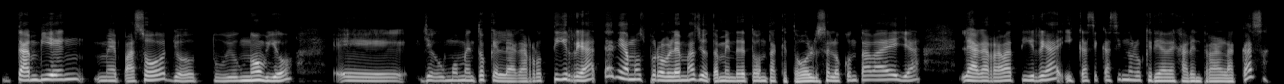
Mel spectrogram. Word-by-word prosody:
también 220 +4 +3
me 175 0 -3
pasó, 200 +9 +1
yo 160 -5 -2 0.2
tuve 160 +1 -2
un 175 +2 +2
novio, 185 +3 +4 0.4
eh, 165 - -2
llegó 185 -2 -5
un 175 - -4
momento 185 +2 -2
que 180 - -1
le 150 -1 +1
agarró 145 +4 -3
tirria, 205 0 +1
teníamos 260 -11 0
problemas, 190 +1 +3
yo 210 -4 +2
también 160 +2 0
de 165 0 +3
tonta, 170 0 -1
que 140 - -6
todo 150 +3 +3
l 155 -1 +3
se 180 +5 -2
lo 165 - +1
contaba 205 +3 -3
a 215 - +1
ella, 210 -1 -1 0.4
le 190 - +1
agarraba 175 +1 +3
tirria 200 +7 0
y - - -5
casi, 175 +5 -6
casi 190 +3 -8
no 215 -1 -1
lo 195 - -3
quería 165 -2 +1
dejar 155 -1 0
entrar 150 -1 0
a - - +1
la 145 0 0
casa. 340 - -5
180 Hz, 200 wpm, -21 LUFS, 165-205 Hz, 0.4 s, novio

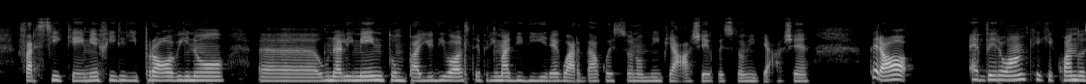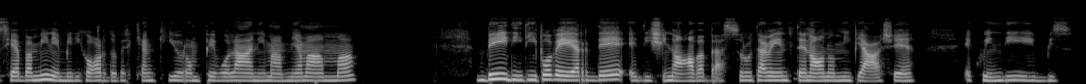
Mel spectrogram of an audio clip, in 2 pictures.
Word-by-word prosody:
far - - +1
sì 200 -5 -4
che 175 - -6
i 165 - -3
miei 180 +2 -1
figli 185 -2 -5
provino, 185 0 +1 0.3
uhm, 170 -1 -3
un 185 0 +1
alimento 190 +1 +2
un 180 -1 -1
paio 175 +1 -2
di 185 +1 -3
volte 180 0 0
prima 180 +1 0
di 180 0 -4
dire: 170 0 -3
"Guarda 160 -1 -1
questo 170 +1 -8
non 165 -1 -5
mi 165 0 -5
piace, 160 -1 -3
questo 155 0 -8
mi 155 0 -6
piace." 155 0 -6 0.5
Però - - +7 0.6
è 220 - -3
vero 210 +1 0
anche 225 +3 +2
che 205 -1 -9
quando 200 0 +2
si 195 +1 -4
è 190 - 0
bambini 200 +4 +3
e - - -2
mi 175 0 -3
ricordo 180 -1 -2
perché 180 0 -7
anch'io 185 +2 -4
rompevo 180 0 -4
l'anima 175 -1 +1
a - - -2
mia 175 +1 -2
mamma. 180 +2 +2 1.2
Vedi, 220 +1 +6
tipo, 210 +2 +2
verde 205 +1 +4
e 180 - -6
dici: 175 0 -1
"No, 175 -2 +3
vabbè 180 0 -3
assolutamente 190 -1 0
no, 175 -1 +5
non 180 0 -2
mi 180 0 -1
piace." 170 +2 0 0.4
E 205 - -8
quindi 185 0 -3
bis 170 0 -9
180 Hz, 165 wpm, -25 LUFS, 170-190 Hz, 1.2 s, Però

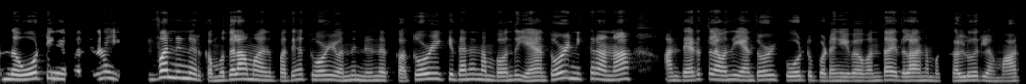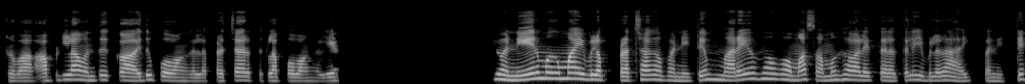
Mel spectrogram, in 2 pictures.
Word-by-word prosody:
அந்த 240 0 +2 0.2
ஓட்டிங்க 275 -1 +2
பார்த்தீங்கன்னா. 315 0 -2 0.4
இவ 230 - +7
நின்னுருக்கா. 255 - 0
முதலாமாண்டு 230 +3 +4 0.2
பார்த்தீங்கன்னா 220 +6 -4
தோழி 215 +1 +1
வந்து 200 +3 -4
நின்னுருக்கா. 185 -3 -3
தோழிக்கு 245 0 +2
தான 230 +2 +1
நம்ம 205 -2 -3
வந்து 210 +3 -4
என் 185 0 +1
தோழி 290 +5 +5
நிக்கிறானா, 240 -3 +2 0.5
அந்த 190 0 -8
இடத்துல 235 +1 +1
வந்து 220 +1 -2
என் 190 +1 -4
தோழிக்கு 215 -1 -3
ஓட்டு 195 -1 -5
போடுங்க. 175 0 -2
இவ 175 0 -2
வந்தா, 190 +4 0
இதெல்லாம் 180 +1 +1
நம்ம 170 -2 -10
கல்லூரில 185 -1 -2
மாற்றுவா, 165 -1 -3 0.2
அப்படிலாம் 215 +4 +1
வந்து 195 +2 -4 0.2
க 185 - +6
இது 220 - -2
போவாங்கல்ல? 160 -3 -3
பிரச்சாரத்துக்குலாம் 170 -1 -2
போவாங்க 160 -1 -4
இல்லையா? 170 +2 -3 1.6
இவ 230 - +4
நேர்முகமா 270 +4 +6
இவ்ளோ 225 -2 +4 0.2
பிரச்சாரம் 210 +3 +1
பண்ணிட்டு, 180 0 -4 0.2
மறைமுகமா 235 +1 +1
சமூக 195 +3 -3
வலைதளத்துல 185 0 -3
இவ்வளலாம் 185 0 -3
ஹயிட் 165 +1 -12
பண்ணிட்டு. 160 +9 -6
195 Hz, 145 wpm, -24 LUFS, 180-230 Hz, 1.6 s, இவ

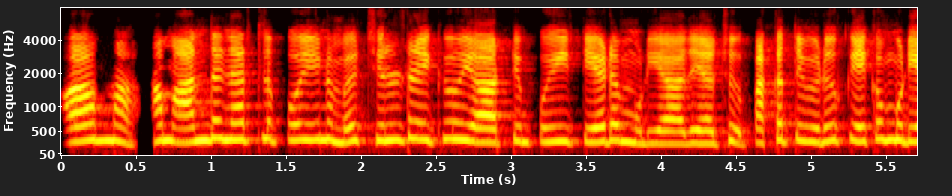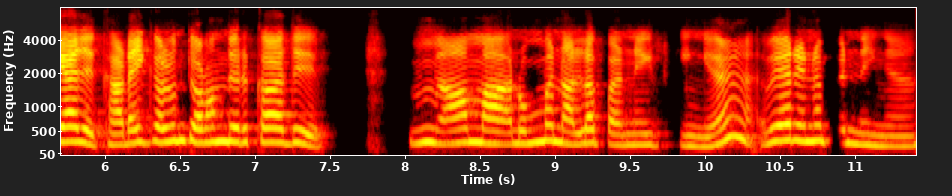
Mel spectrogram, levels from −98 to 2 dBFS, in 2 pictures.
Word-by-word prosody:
ஆமா, 320 -1 +1 0.2
ஆமா. 305 -3 +1
அந்த 320 +3 +2
நேரத்தில 335 +1 -1
போய் 330 0 +1
நம்ம 290 -1 -2
சில்றைக்கும் 330 +1 0
யார்ட்டயும் 275 +1 +2
போய் 295 +1 0
தேட 290 +2 +3 0.2
முடியாது. 250 0 0
ஏதாச்சு 250 +4 -1
பக்கத்து 320 +4 +1
வீடு 290 +2 -1
கேட்க 300 +3 +2
முடியாது, 295 -4 +6
கடைகளும் 285 +6 +2
தொறந்துருக்காது. 280 -2 0 0.8
ம் 285 -3 -3
ஆமா. 275 -2 0 0.2
ரொம்ப 290 +5 -4
நல்லா 260 +2 0
பண்ணியிருக்கீங்க! 220 -3 -8 0.4
வேற 320 +1 +4
என்ன 310 +1 -2
பண்ணீங்க? 225 -6 -8
285 Hz, 135 wpm, -25 LUFS, 255-315 Hz, 0.8 s, முடியாது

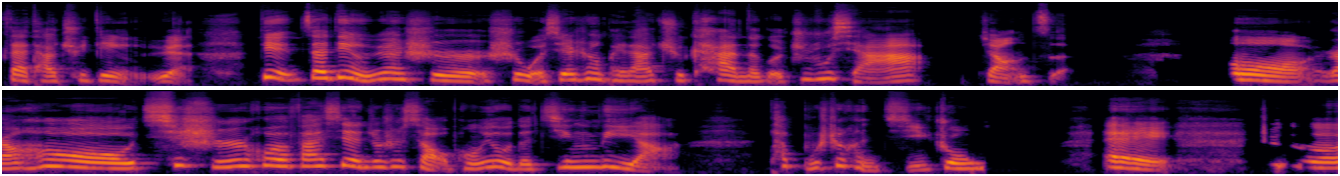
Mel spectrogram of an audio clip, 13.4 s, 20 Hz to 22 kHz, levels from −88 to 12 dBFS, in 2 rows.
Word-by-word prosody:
带 235 -4 0
她 195 -3 -3
去 195 +4 -8
电 210 -2 -1
影 400 - -20
院， 365 - -3 0.3
电 290 -10 +3
在 310 +3 +7
电 325 -3 +3
影 205 - +1
院 275 0 -1
是， 215 -7 0
是 - - -4
我 - - 0
先 250 -1 +1
生 270 -1 -3
陪 210 -3 -7
她 195 0 -3
去 225 0 -7
看 205 - 0
那 185 - -4
个 - - -6
《蜘 265 - -8
蛛 285 - -1
侠》， 285 0 +1 0.3
这 - - -3
样 - - -1
子。 - - -10 0.8
嗯， 215 -8 +3
然 215 +1 0
后 245 -3 +4
其 220 +10 +1
实 310 -2 +1
会 315 -1 +2
发 305 0 +1
现 310 -3 +1
就 275 - -3
是 285 +1 -5
小 275 - -1
朋 220 +4 -4
友 270 - +2
的 195 - -4
精 265 +8 -2
力 270 -6 0
啊， - - -4 0.4
她 315 - -7
不 315 - -9
是 330 - -2
很 145 - -8
集 160 +2 -9
中。 220 +2 +1 0.6
哎， 225 -9 +4 0.4
这 360 - -11
个 250 -5 0
250 Hz, 245 characters per minute, -22 LUFS, 215-285 Hz, 0.8 s, 在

